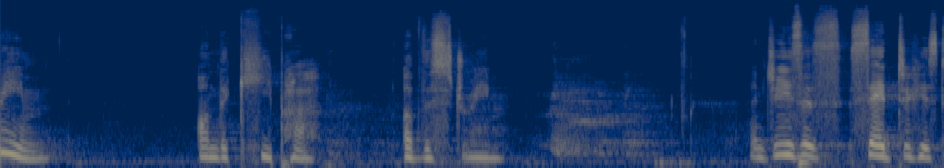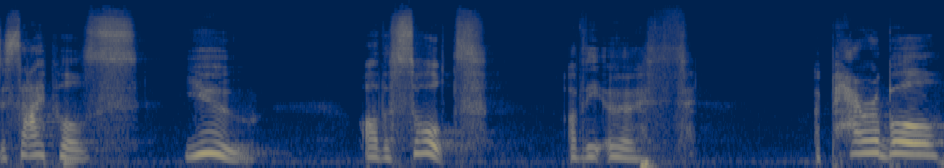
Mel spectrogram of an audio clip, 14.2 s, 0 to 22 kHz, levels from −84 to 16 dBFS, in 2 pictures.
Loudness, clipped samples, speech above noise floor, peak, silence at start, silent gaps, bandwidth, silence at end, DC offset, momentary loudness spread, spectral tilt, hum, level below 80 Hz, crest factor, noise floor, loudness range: -33 LUFS; under 0.1%; 38 dB; -12 dBFS; 0 s; none; 19 kHz; 0 s; under 0.1%; 22 LU; -4 dB/octave; none; -54 dBFS; 22 dB; -70 dBFS; 7 LU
